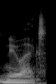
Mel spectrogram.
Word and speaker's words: NUX: guys at new X yes I checked it's pronounced new X took a tuning pedal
